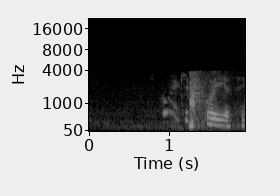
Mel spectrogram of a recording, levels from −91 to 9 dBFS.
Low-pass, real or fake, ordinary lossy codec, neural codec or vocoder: 7.2 kHz; fake; AAC, 16 kbps; vocoder, 22.05 kHz, 80 mel bands, HiFi-GAN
